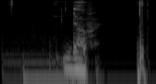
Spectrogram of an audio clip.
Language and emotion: Russian, neutral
